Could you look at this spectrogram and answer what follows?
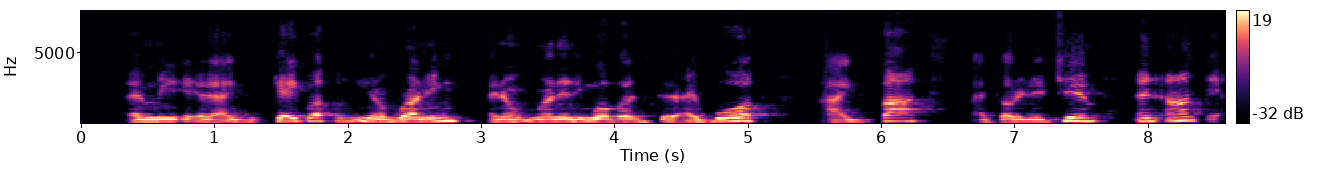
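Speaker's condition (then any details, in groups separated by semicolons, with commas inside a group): Parkinson's disease; first sign one arm not moving, noticed by husband, onset much younger than father, father also had Parkinson's, sought care from Susan Bressman; voice affected, asks whether listeners can understand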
